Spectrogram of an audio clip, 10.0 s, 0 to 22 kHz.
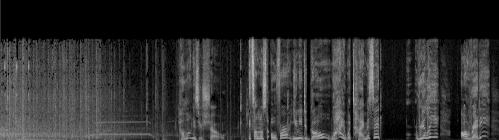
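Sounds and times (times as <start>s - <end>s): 
fireworks crackling and popping: 0.0s - 5.2s
speech: 3.6s - 7.7s, 8.3s - 9.9s.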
